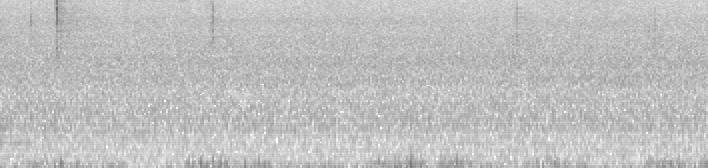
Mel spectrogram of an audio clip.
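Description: Low, uneven handling rumble with a few faint light ticks as fishing-rod tip sections are shifted in the hand.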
